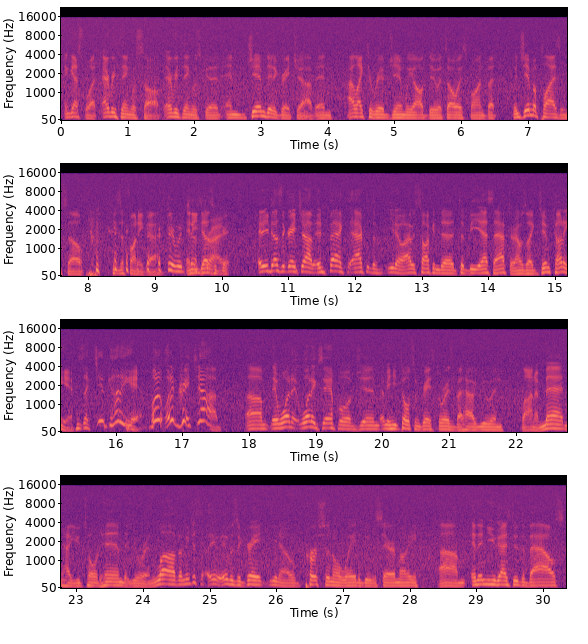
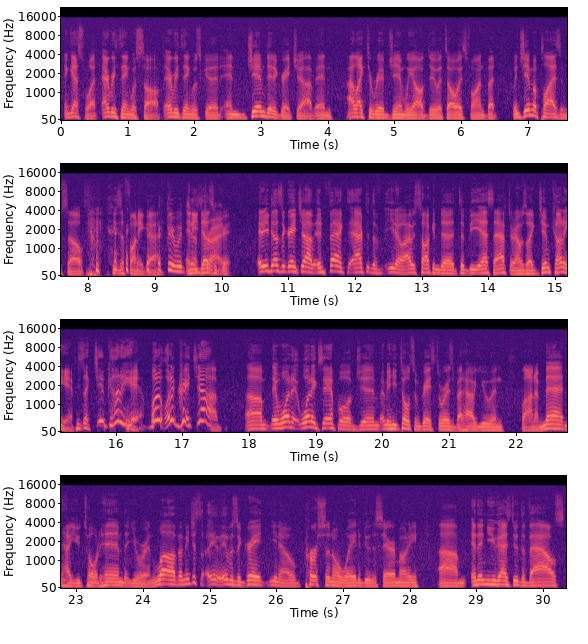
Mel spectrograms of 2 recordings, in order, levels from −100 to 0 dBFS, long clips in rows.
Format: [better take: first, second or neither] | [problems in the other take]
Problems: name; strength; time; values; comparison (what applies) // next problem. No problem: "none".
second | hiss; loud; throughout; 8 dB below the speech; faint in the second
